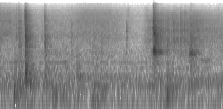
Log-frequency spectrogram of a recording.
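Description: A door being opened or closed, with two sharper clunks and a few lighter knocks and rattles over a quiet hum; no one speaks.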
